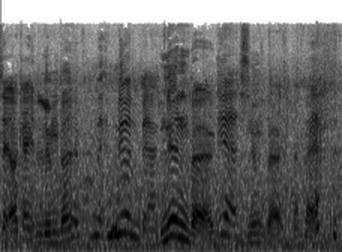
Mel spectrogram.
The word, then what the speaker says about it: Nürnberg: Did I pronounce it okay? Nürnberg?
